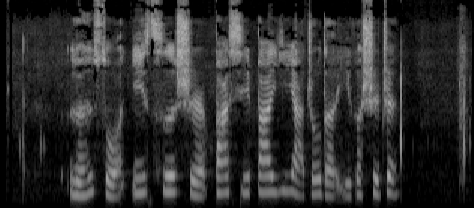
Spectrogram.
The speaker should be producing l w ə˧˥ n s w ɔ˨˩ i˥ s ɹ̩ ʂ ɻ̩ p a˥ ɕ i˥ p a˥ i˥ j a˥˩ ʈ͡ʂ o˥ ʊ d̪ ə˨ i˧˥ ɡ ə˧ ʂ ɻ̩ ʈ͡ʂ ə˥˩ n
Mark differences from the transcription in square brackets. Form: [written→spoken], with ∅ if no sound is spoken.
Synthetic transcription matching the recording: l w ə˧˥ n s w ɔ˨˩ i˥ s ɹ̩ ʂ ɻ̩ p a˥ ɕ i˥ p a˥ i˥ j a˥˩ ʈ͡ʂ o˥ ʊ d̪ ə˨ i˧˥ ɡ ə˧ ʂ ɻ̩ ʈ͡ʂ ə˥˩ n

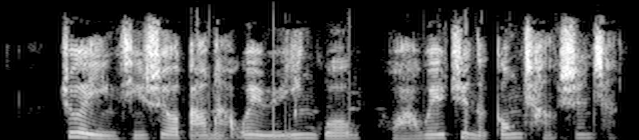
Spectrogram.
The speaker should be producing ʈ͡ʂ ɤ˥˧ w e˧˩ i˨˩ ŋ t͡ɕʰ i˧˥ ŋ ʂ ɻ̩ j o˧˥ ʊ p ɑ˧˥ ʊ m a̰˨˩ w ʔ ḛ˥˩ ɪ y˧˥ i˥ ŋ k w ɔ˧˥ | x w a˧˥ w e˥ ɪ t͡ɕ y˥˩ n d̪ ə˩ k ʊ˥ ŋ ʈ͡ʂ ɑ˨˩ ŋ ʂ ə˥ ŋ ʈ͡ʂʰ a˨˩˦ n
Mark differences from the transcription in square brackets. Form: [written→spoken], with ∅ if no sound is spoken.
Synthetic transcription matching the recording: ʈ͡ʂ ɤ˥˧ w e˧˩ i˨˩ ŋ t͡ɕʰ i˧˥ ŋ ʂ ɻ̩ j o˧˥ ʊ p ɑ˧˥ ʊ m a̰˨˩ w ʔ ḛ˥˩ ɪ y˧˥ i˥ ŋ k w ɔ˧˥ | x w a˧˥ w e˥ ɪ t͡ɕ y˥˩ n d̪ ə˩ k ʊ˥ ŋ [ʈ͡ʂ→ʈ͡ʂʰ] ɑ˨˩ ŋ ʂ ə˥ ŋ ʈ͡ʂʰ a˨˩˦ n

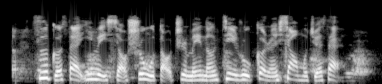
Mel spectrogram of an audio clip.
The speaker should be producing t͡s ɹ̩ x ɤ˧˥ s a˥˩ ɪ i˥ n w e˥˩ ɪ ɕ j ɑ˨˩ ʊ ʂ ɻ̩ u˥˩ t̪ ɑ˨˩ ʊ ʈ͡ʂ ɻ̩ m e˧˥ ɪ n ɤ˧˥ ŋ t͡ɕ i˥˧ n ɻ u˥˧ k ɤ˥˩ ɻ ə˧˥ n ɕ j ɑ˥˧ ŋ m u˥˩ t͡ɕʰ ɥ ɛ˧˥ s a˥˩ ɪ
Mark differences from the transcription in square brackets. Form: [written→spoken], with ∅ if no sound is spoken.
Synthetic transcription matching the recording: t͡s ɹ̩ [x→k] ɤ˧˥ s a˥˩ ɪ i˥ n w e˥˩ ɪ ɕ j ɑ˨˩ ʊ ʂ ɻ̩ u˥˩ t̪ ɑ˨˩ ʊ ʈ͡ʂ ɻ̩ m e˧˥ ɪ n ɤ˧˥ ŋ t͡ɕ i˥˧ n ɻ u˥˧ k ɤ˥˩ ɻ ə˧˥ n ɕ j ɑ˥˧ ŋ m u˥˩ [t͡ɕʰ→t͡ɕ] ɥ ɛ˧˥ s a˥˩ ɪ

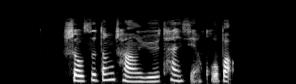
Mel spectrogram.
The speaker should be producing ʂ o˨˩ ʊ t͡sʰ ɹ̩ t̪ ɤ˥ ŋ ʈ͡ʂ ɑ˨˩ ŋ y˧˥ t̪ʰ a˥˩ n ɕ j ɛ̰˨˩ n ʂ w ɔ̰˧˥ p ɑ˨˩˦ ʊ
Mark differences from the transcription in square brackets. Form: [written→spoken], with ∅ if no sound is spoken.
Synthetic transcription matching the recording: ʂ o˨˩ ʊ t͡sʰ ɹ̩ t̪ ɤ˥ ŋ [ʈ͡ʂ→ʈ͡ʂʰ] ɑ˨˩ ŋ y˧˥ t̪ʰ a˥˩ n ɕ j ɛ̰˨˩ n [ʂ→x] w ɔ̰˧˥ p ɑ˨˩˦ ʊ

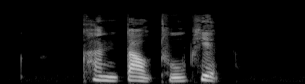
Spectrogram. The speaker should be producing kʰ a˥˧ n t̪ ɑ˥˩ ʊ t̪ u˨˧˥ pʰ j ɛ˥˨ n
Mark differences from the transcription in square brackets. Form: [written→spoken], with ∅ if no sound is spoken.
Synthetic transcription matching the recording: kʰ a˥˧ n t̪ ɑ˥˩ ʊ [t̪→t̪ʰ] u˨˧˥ pʰ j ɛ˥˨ n

